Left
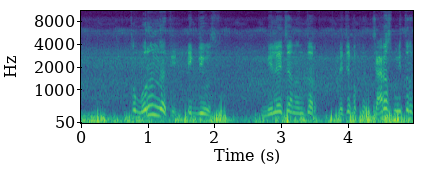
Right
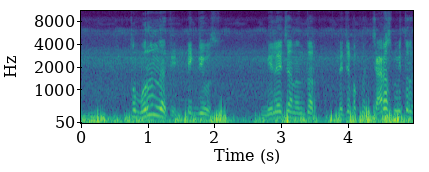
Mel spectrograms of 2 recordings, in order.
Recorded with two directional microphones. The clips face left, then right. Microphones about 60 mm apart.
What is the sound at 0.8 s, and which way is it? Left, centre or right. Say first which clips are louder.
Speech: left 1 dB; right.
